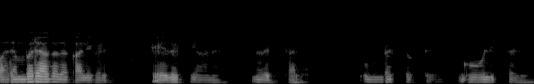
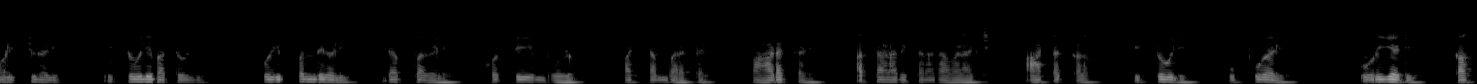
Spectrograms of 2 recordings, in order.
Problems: low volume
